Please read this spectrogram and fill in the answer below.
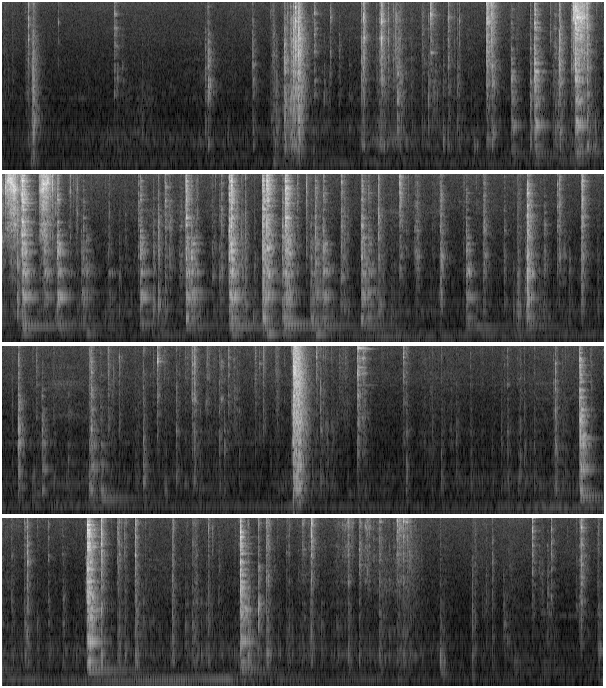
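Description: Metal hand tools and bolts clicking and clinking irregularly during motorcycle assembly, some strikes leaving a short metallic ring. A low steady hum runs through the middle stretch.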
